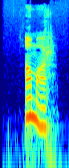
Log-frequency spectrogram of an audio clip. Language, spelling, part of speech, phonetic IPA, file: Russian, омар, noun, [ɐˈmar], Ru-омар.ogg
- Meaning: lobster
